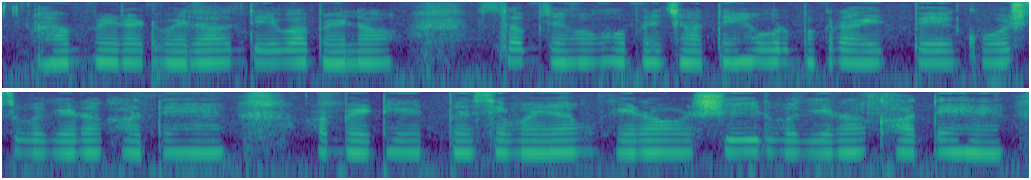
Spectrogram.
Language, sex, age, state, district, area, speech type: Urdu, female, 18-30, Uttar Pradesh, Gautam Buddha Nagar, rural, spontaneous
